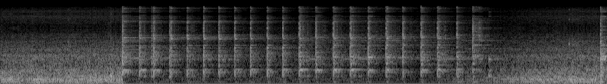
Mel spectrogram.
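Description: Rapid, evenly spaced clicking, about six clicks a second, which starts about a second in and stops shortly before the end, over a faint steady hum.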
